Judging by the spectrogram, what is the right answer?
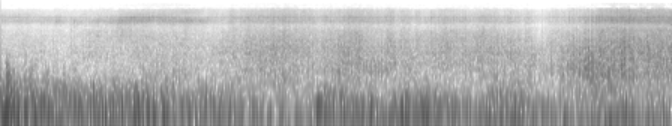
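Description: Wind rushing over an action camera's microphone during a downhill ski run, with the hiss of skis sliding on snow; the noise swells a little near the end.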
